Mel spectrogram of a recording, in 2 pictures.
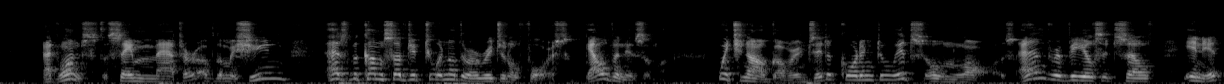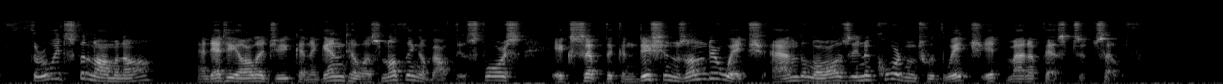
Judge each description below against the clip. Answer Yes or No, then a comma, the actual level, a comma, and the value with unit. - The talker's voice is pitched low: No, high, 210 Hz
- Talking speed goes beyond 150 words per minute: No, average, 140 wpm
